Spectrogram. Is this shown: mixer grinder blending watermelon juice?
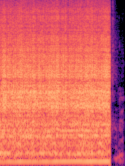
yes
